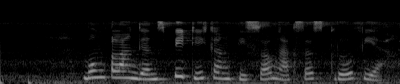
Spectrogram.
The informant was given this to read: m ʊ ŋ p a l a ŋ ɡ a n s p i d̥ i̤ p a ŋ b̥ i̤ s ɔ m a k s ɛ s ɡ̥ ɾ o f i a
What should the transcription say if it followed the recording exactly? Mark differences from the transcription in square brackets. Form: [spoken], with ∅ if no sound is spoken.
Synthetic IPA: m ʊ ŋ p [ə] l a ŋ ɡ a n s p i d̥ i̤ [k] a ŋ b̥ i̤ s ɔ [ŋ] a k s ɛ s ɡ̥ ɾ o f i a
